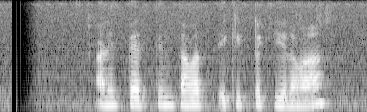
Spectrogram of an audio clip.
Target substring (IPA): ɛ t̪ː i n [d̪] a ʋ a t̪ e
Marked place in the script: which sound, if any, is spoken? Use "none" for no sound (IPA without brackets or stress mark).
t̪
